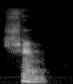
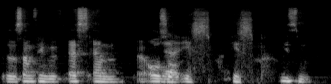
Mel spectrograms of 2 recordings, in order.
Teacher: So there is sh turned into an s.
